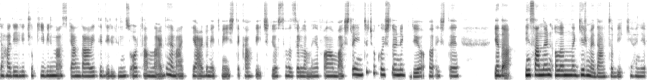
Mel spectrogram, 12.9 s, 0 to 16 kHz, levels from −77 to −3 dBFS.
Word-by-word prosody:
daha 205 -2 -1
dili 200 0 -1
çok 200 +1 -10
iyi 205 - 0
bilmezken 205 -2 0
davet 185 +2 -1
edildiğimiz 195 -1 -3
ortamlarda 195 +3 -2
hemen 210 -3 +1 0.2
yardım 195 -1 -1
etmeye, 190 +3 -5
işte 205 -3 -5
kahve 190 0 -6
içiliyorsa 190 +2 -5
hazırlamaya 185 0 -4
falan 190 0 -1
başlayınca 240 - +1
çok 320 -3 -10
hoşlarına 240 -1 +2
gidiyor. 175 -3 -3
A 185 -1 -3
işte, 195 -2 -6 0.7
ya 215 -1 +4
da - - 0 0.2
insanların 235 0 +8
alanına 225 0 +5
girmeden 200 -7 +2
tabii 175 0 -7
ki, 195 +3 -10
hani, 180 -1 -5
195 Hz, 140 wpm, -24 LUFS, 185-220 Hz, 0.7 s, insanların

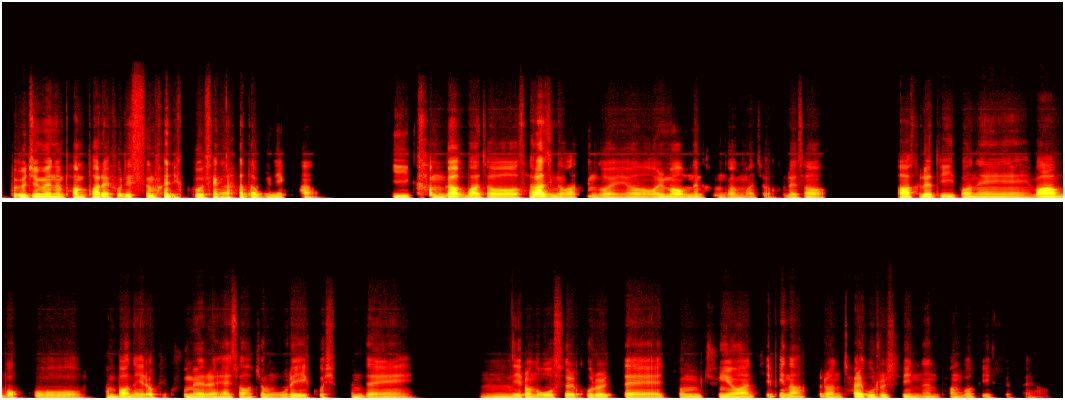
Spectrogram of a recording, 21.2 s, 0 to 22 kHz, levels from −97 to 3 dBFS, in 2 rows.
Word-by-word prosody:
요즘에는 100 -2 +4
반팔에 95 +6 +4
フリース만 125 - +1
입고 95 0 -1
생활하다 110 -2 +1
보니까 85 -3 -5 0.8
이 105 -1 +1
감각마저 85 -6 +4
사라진 150 -6 +8
것 90 - -1
같은 80 +3 -5
거예요, 80 +2 -2
얼마 90 +4 +2
없는 85 -1 +1
감각마저. 80 -3 -8
그래서 90 +2 -3 0.7
아 110 0 +7
그래도 110 -3 +1
이번에 90 -3 -1
마음먹고 80 - +2 0.2
한번에 135 -1 +1
이렇게 - - -3 0.2
구매를 90 -1 0
해서 120 +3 -3
좀 110 - -5
오래 90 +8 -2
입고 80 0 -5
싶은데 85 - -6 0.7
음 95 -1 -6
이런 95 0 0
옷을 105 - 0
고를 115 -3 -1
때 115 -1 -1
좀 115 -2 -4
중요한 115 +2 -1 0.2
팁이나 185 -2 -3
그런 100 -1 -4
잘 110 +4 +3
고를 135 +2 -2
수 130 - -11
있는 95 -1 -7
방법이 90 +2 -8
있을까요? 75 -1 -19
95 Hz, 300 characters per minute, -25 LUFS, 85-110 Hz, 0.8 s, 사라진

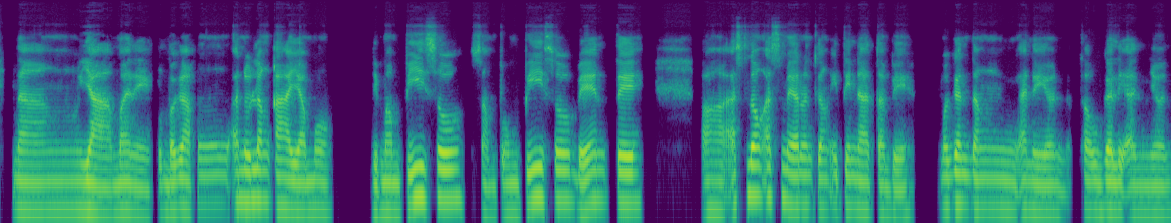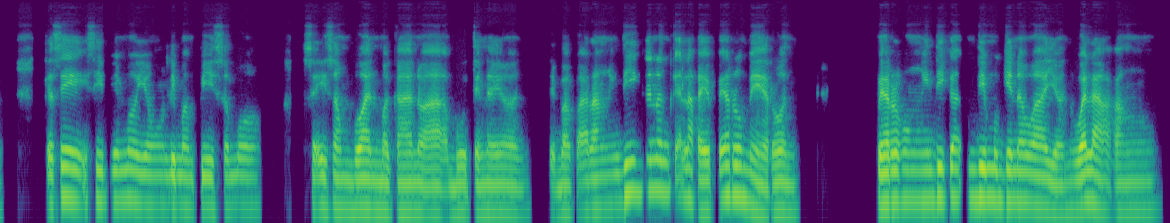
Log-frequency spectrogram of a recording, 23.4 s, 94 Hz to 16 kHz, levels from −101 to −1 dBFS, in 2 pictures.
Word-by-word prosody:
ng 125 0 -2
yaman 120 -1 +2
eh. 105 -2 -2
Kumbaga, 120 +2 +1
kung 140 0 -5
ano 150 +1 0
lang 155 -1 +2
kaya 130 -3 +3
mo 120 -2 -4 0.4
₱5, 160 +7 +2
₱10, 145 +8 -1
20, 150 +2 +3 0.6
ah, 125 0 -3
as 150 - -2
long 180 -1 +4
as, 170 -1 -2
meron 140 -2 +2
kang 130 -2 -2
itinatabi, 115 -6 -2 0.2
magandang 130 -2 -1
ano 125 -1 -2
'yon, 115 0 -1 0.2
kaugalian 120 -2 0
'yon. 110 0 -3 0.5
Kasi 160 +1 +2
isipin 155 0 -3
mo 160 -2 +1
'yong 140 -1 -2
₱5 135 -1 -2
mo, 135 -1 -5 0.4
sa - - -2
isang 130 -1 -1
buwan 130 -1 +3
magkano 120 0 0
aabutin 110 +1 -1
na 115 - 0
'yon, 110 -2 -3 0.2
'di - - -4
ba, 115 -1 -1
parang 130 +2 0
hindi 180 +7 0
gano'n 200 -1 +1
kalaki, 130 -10 +2
pero 175 +1 +3
meron. 120 -5 0 0.8
Pero 150 +1 +6
kung 155 0 -3
hindi 160 +2 +1
ka 170 -1 +3
hindi 165 +1 +2
mo 160 -1 -1
ginawa 150 -3 +3
'yon, 115 -2 -1
wala 140 0 +5
kang 120 +1 -6
130 Hz, 140 wpm, -23 LUFS, 120-150 Hz, 0.8 s, Pero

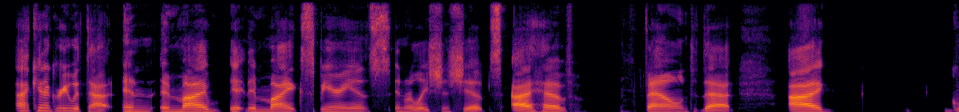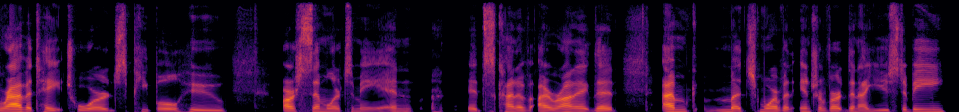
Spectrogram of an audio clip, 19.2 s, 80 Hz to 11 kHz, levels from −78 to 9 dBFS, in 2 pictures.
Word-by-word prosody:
I - - +3
can 270 - -2
agree 250 0 +2
with 230 -4 -3
that, 160 -2 +1
in 190 -3 -3
in 180 0 -2
my 195 +2 +7 0.2
i 180 - 0
in 170 -1 -4
my 170 +2 +4
experience 170 -3 -2
in 165 0 -9
relationships, 160 -1 -2
I 185 +3 +8
have 180 -7 +1 0.7
found 165 -3 +2
that 145 -2 +3 0.5
I 175 0 +8 1.2
gravitate 170 -1 +2
towards 145 -4 -5
people 145 -4 -8
who 145 -3 -9 0.6
are 165 0 +4
similar 155 -3 -2
to 160 - -9
me, 135 -4 -11
and, 145 -1 -9 0.2
uh, - - -20 0.3
it's 140 -1 -4
kind 170 -3 -2
of 145 -2 -5
ironic 160 +2 0
that 150 -3 -2 0.5
I'm 180 -2 +4
k - - -17
much 165 +3 -5
more 160 -1 -2
of 150 - -7
an 145 - -5
introvert 160 0 -5
than 155 - -5
I 135 - -1
used 150 +1 -7
to 180 - -6
be, 190 0 -5
165 Hz, 145 wpm, -24 LUFS, 150-180 Hz, 1.2 s, I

